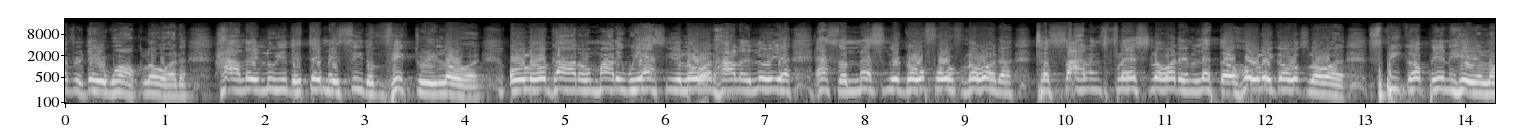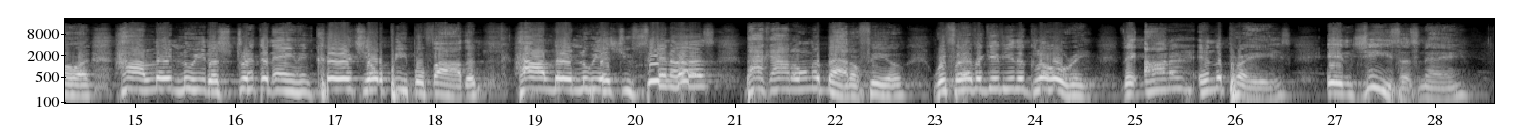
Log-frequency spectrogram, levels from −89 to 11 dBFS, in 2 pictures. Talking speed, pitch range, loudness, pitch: 155 wpm, 175-225 Hz, -12 LUFS, 210 Hz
